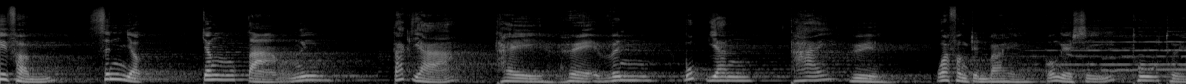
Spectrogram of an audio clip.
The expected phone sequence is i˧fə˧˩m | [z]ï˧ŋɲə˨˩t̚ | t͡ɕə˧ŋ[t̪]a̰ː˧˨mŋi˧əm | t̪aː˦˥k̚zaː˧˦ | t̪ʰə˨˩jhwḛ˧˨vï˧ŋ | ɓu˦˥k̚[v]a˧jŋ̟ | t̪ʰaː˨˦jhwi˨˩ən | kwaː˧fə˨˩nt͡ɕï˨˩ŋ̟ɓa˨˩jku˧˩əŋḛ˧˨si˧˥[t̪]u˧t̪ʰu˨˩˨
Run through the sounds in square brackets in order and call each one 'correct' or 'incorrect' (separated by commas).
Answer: incorrect, correct, incorrect, incorrect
